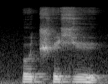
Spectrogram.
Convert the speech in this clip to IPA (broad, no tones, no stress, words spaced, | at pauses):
ot͡ʃʰeçɪ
